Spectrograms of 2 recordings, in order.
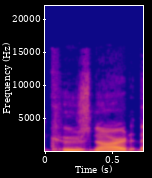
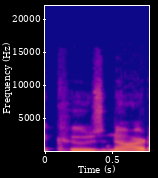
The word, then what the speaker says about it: Couisnard: I want to talk a little bit more about Jermaine Couisnard. That is how you pronounce his name, by the way, Couisnard.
